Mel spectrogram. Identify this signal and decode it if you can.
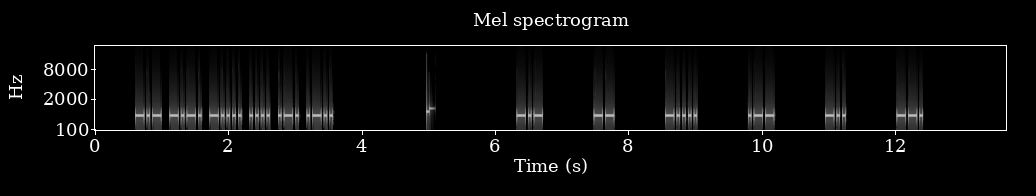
Morse code, heard as a keyed tone, about 28 wpm, spaced as for 14 wpm, 700 Hz. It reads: KC6HRL KM6WDG
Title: USA Call Signs - 6 Characters - 6x Character Spacing - 28wpm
